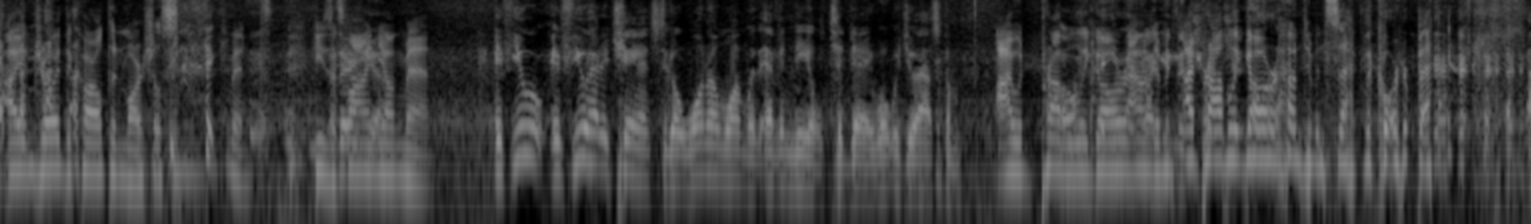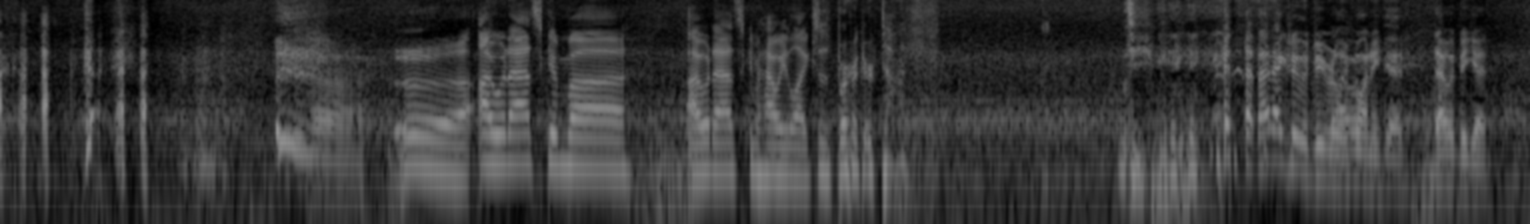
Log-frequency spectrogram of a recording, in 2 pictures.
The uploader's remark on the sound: LIVE from McGill-Toolen for another edition of high school gameday!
